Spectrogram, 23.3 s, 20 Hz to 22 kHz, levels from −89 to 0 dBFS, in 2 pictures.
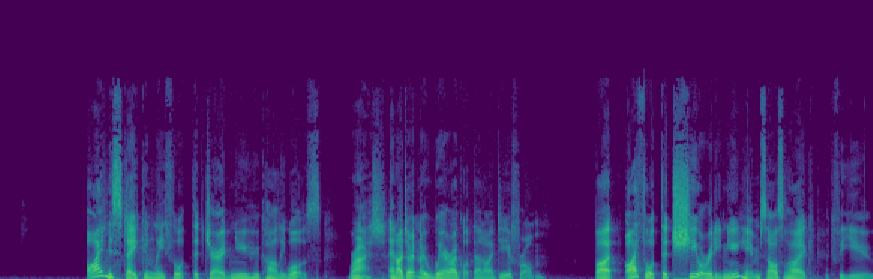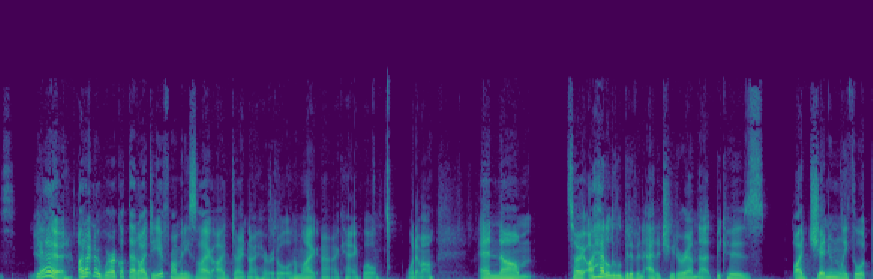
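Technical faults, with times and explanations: No technical faults can be heard anywhere in the recording.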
